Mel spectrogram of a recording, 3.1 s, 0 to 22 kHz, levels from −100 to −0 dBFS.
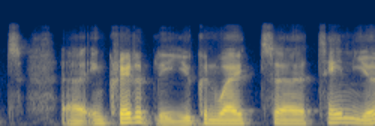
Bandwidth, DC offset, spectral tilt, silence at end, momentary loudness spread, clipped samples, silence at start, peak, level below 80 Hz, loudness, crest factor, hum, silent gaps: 7.8 kHz; under 0.1%; -7.5 dB/octave; 0 s; 8 LU; under 0.1%; 0.1 s; 0 dBFS; -48 dBFS; -18 LUFS; 18 dB; none; none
